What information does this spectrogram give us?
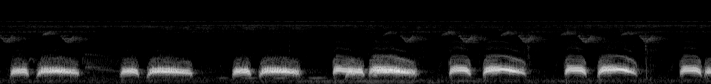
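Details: Spotted dove in Indonesia calling in the afternoon as a decoy to lure wild birds down to the ground: a steady series of low, mellow cooing notes grouped in pairs, repeated about once a second, over faint high background twittering.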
